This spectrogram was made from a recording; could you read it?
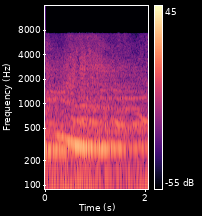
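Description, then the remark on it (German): A car engine roars steadily, its pitch sagging slightly and then holding, a loud continuous drone with no voices over it. “Ein aufheulendes Auto, das auf Kartätschen zu laufen scheint”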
